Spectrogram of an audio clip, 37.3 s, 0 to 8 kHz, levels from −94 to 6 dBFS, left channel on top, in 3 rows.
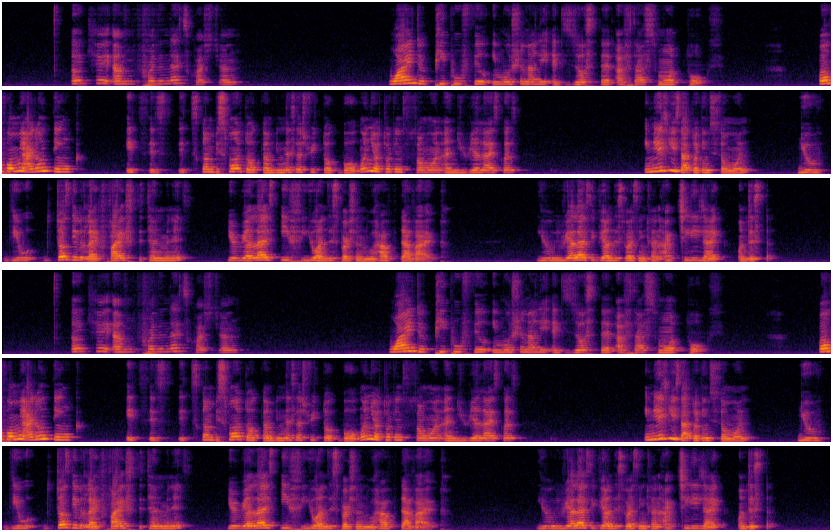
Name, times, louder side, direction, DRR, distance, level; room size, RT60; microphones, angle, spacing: voice 1, 1.0-3.5 5.8-10.5 12.3-13.5 14.3-15.2 15.4-20.1 22.1-23.6 24.4-27.6 28.3-31.3 32.9-35.6 35.9-36.4, equal, 5° left, 4 dB, 1.9 m, -28 dB
7.5 x 7.0 x 4.3 m, 0.30 s
head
